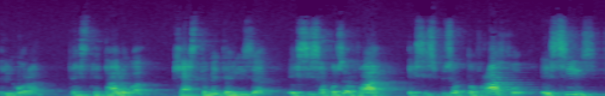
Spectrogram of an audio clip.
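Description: A man reading as a gruff smuggler captain barking orders. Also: on the high side, a little mellow, pitched above the performer's own voice, close to an everyday voice. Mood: urgent commands. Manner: commanding, clipped. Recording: roomy and distant.

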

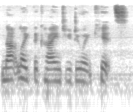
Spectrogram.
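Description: A woman's voice: medium pitch, little pitch movement, moderate pace, slight background noise, close to an everyday voice, poor audio. A woman voicing a sarcastic ten-year-old schoolboy who asks blunt, sneering questions. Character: snide, sarcastic boy classmate, about ten.

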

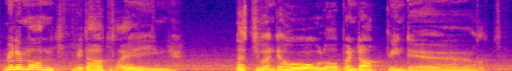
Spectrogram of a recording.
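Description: A man voicing an old grandfather bound to a monstrous creature, speaking slowly and solemnly. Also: fairly high pitch, dark tone, slight background noise. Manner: slow, solemn old-man voice reading game dialogue.

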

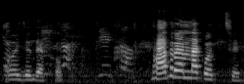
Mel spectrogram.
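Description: A woman's voice: sits high, expressive, normal speed, bright, forceful tone. A woman narrating a family vlog outdoors at her rural home, talking chattily to viewers she calls friends. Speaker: family vlogger. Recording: noisy outdoor phone recording.

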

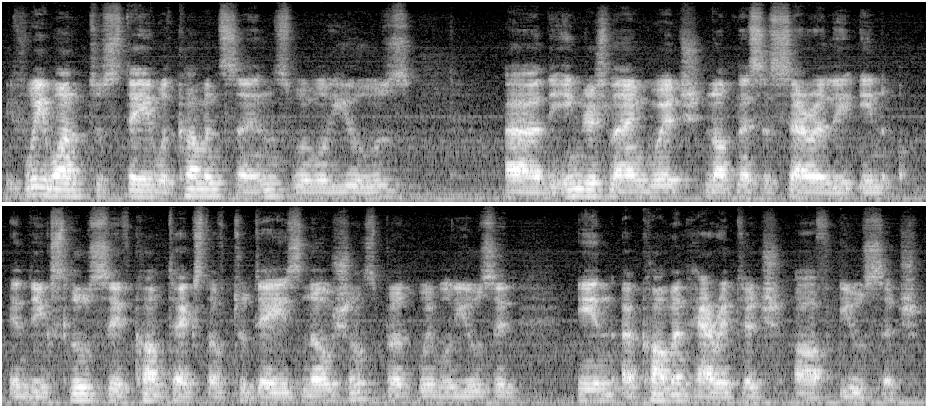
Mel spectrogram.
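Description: A man's voice: low-pitched, fairly even intonation, a little slow, a bit bright. A middle-aged man, a priest, giving a seated catechism talk, reasoning aloud with emphatic rhetorical questions and gesturing with both hands. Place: indoor room with armchair. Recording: roomy, distant from mic, faint hiss.

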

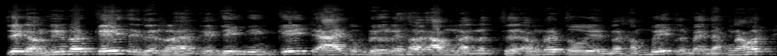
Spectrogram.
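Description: A Buddhist monk with a Southern Vietnamese accent tells a rambling story during an informal dharma talk, often repeating words. His medium-pitched voice is expressive and quick, recorded from a distant mic in an echoey room.

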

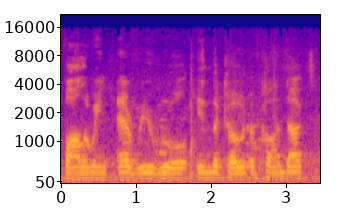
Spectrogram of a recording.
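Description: A teenage boy acting in a student film, playing a bored, cheeky high school student with a slouchy, dismissive way of talking. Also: completely flat delivery, normal speed, highs cut off, close to an everyday voice. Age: teens. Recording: amateur school video with faint hiss.

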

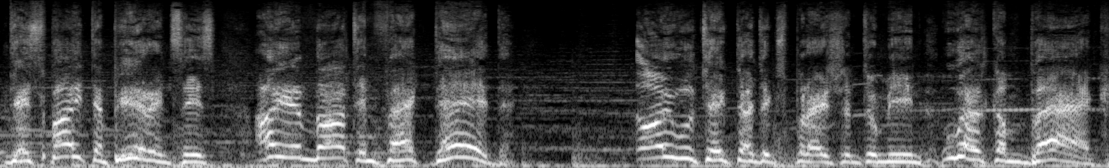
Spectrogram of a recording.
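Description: Pompous, very gravelly orc servant. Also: male voice, high voice, animated, slow pace, a bit bright, faint music behind, full character voice. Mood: proud devotion. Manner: pompous, formal. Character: devoted undead-seeming male orc servant, pompous.

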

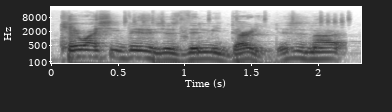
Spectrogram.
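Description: A man's voice: mid-range voice, fast talker, a little mellow, faint music behind. A young man reviewing a clothing haul in a casual, slangy, profane way, his voice jumping up when he gets upset. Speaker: haul vlogger.

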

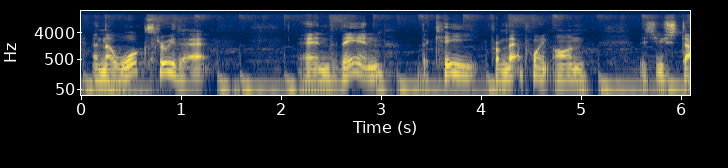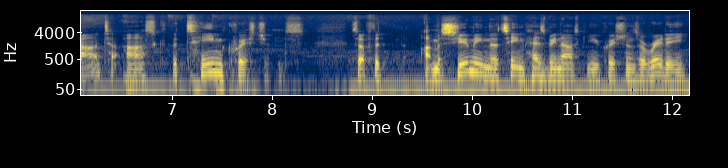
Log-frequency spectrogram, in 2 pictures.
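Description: A man in his fifties explaining a team planning practice to camera as an agile coach, conversational and animated, on a lapel mic in a plain studio. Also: mid-range voice. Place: plain studio against a light wall.

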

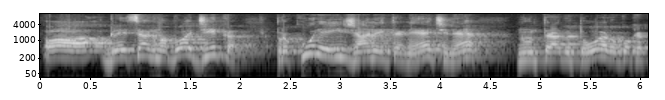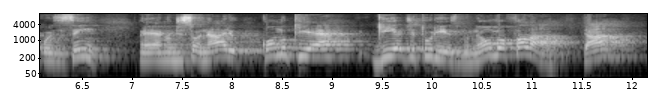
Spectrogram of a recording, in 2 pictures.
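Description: A Brazilian man teaching English on a live stream, chatty and encouraging, slowly repeating example phrases. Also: high voice, darkish tone, reverberant. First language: Portuguese. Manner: sings snippets of songs to teach. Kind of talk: live online English lesson.

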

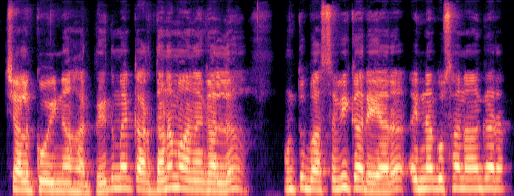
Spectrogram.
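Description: A placating young husband from a drama film, played by a man, who coaxes his upset wife and keeps repeating reassurances. His voice sits somewhat high for a man. He speaks in an everyday, gentle tone. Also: fairly even intonation, brisk, natural voice. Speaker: actor in a short film.

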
